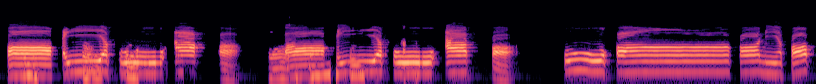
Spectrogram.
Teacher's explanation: Jadi itu tempatnya di pangkal lidah atau lidah bagian dalam terdalam dari lidah kita. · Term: huruf q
